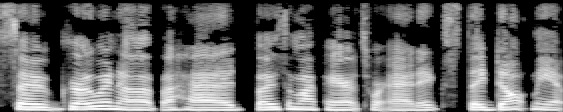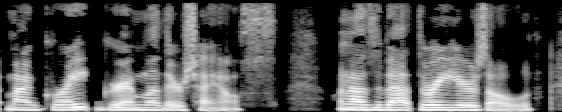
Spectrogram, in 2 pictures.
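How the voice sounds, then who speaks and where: Fairly even intonation at a moderate pace in a Mississippi accent, dry and close with no echo, over a quiet background. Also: woman. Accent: Southern US (Mississippi). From Mississippi, US South. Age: 20s. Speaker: recovery speaker. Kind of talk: testimony.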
